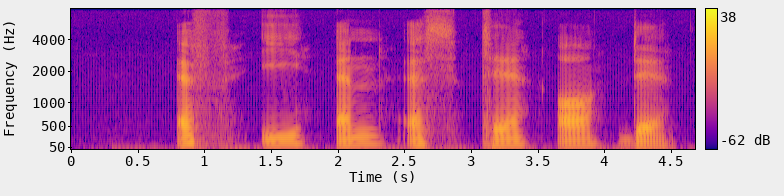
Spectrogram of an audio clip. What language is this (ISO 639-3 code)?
nor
